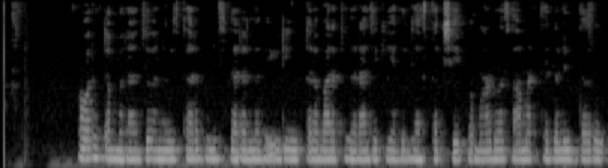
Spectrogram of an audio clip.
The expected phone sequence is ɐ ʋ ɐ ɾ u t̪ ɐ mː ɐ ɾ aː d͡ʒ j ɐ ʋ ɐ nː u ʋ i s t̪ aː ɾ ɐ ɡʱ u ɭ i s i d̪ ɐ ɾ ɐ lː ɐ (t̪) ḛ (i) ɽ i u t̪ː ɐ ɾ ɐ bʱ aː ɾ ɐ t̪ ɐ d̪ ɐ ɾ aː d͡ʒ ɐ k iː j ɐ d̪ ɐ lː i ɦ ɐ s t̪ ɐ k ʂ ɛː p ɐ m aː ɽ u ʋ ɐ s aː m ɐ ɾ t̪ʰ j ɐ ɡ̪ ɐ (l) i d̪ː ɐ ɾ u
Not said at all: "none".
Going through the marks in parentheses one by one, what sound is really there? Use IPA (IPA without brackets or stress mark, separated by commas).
d̪, i, ɭ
